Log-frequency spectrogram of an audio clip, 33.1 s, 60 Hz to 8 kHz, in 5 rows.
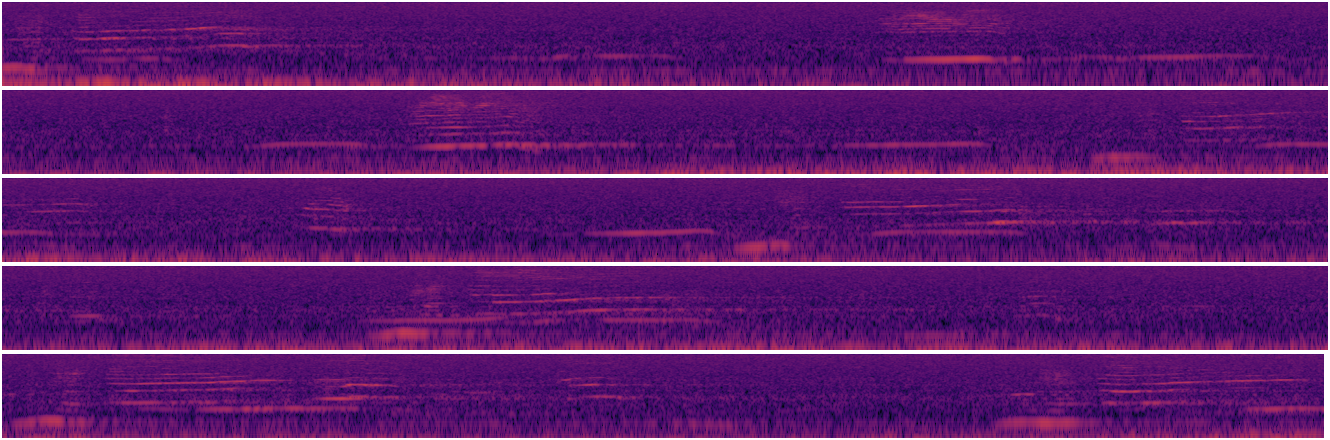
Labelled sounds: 0.0	1.3	humpback whale, 0.83 to 3.5 kHz
4.4	4.9	humpback whale, 1.3 to 4.3 kHz
8.7	9.2	humpback whale, 0.83 to 3.8 kHz
12.5	13.7	humpback whale, 0.80 to 2.2 kHz
14.7	15.0	humpback whale, 1.2 to 1.4 kHz
17.5	18.4	humpback whale, 0.93 to 4.1 kHz
22.2	23.3	humpback whale, 0.90 to 5.6 kHz
27.0	29.0	humpback whale, 0.80 to 7.4 kHz
29.3	29.6	humpback whale, 1.2 to 2.1 kHz
32.0	33.1	humpback whale, 0.83 to 2.6 kHz

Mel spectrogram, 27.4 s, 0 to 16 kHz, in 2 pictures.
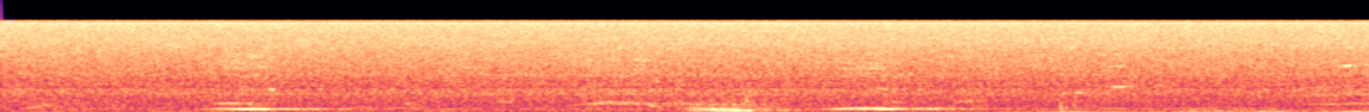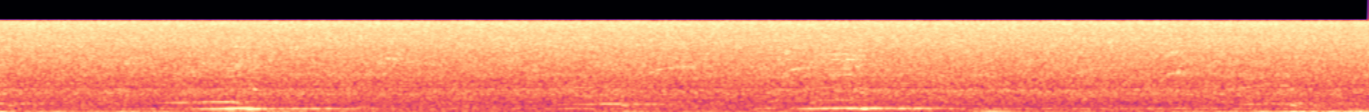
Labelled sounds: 11.1	11.3	humpback whale, 0.80 to 1.0 kHz

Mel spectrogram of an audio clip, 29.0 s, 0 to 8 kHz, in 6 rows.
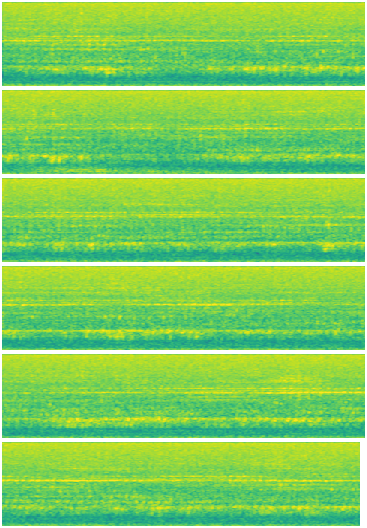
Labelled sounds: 27.9	28.2	vessel noise, 1.3 to 1.8 kHz

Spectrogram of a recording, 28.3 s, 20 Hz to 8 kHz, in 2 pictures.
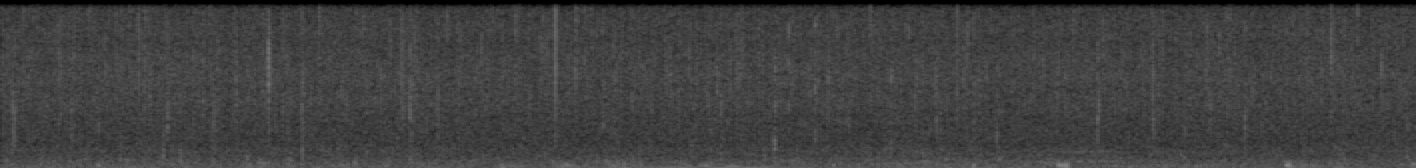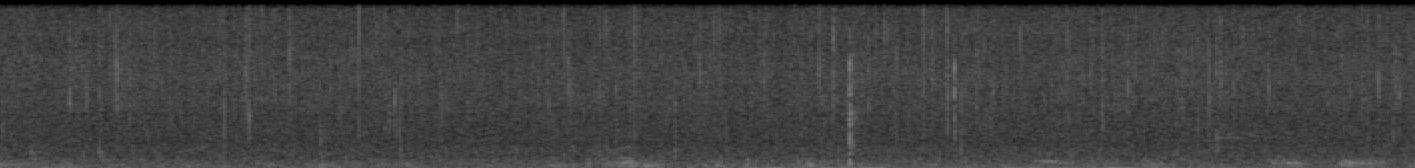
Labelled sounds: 26.3	26.6	water noise, 1.4 to 1.7 kHz

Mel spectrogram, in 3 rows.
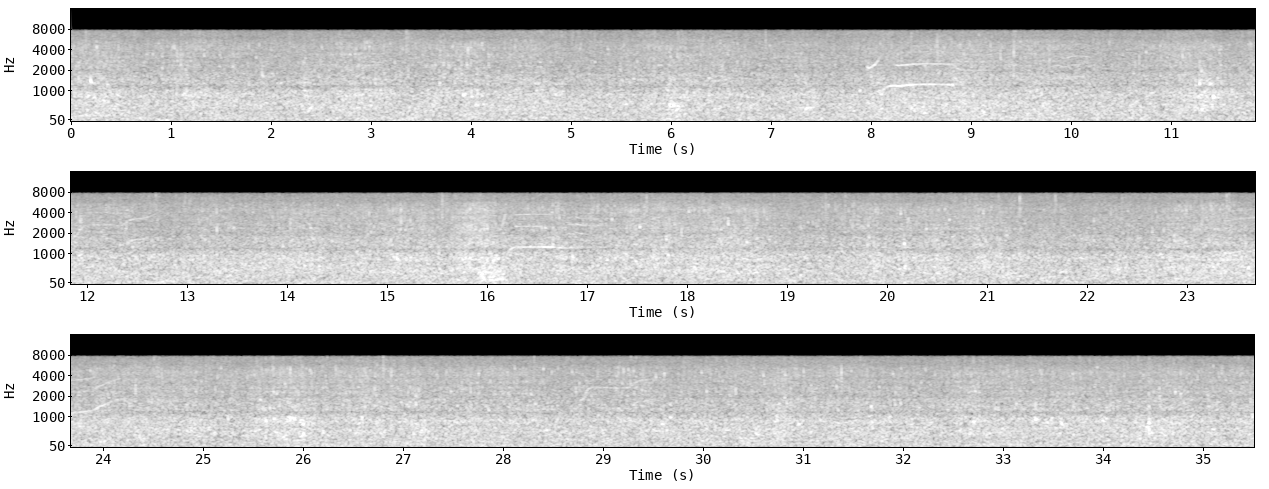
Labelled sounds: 8.1	8.8	killer whale, northern resident, A clan, AB subclan, H01 pod, 0.97 to 2.5 kHz
9.9	10.2	killer whale, northern resident, A clan, AB subclan, H01 pod, 3.0 to 3.2 kHz
12.4	12.6	killer whale, northern resident, A clan, AB subclan, H01 pod, 1.4 to 1.8 kHz
16.2	17.2	killer whale, northern resident, A clan, AB subclan, H01 pod, 1.0 to 3.9 kHz
23.5	24.1	killer whale, northern resident, A clan, AB subclan, H01 pod, 1.1 to 3.8 kHz
28.8	29.2	killer whale, northern resident, A clan, AB subclan, H01 pod, 2.5 to 2.7 kHz

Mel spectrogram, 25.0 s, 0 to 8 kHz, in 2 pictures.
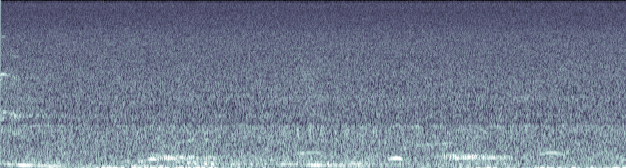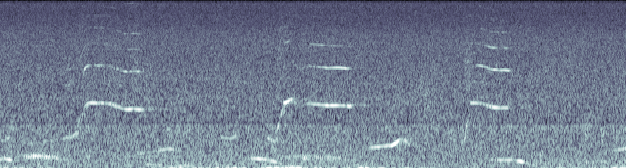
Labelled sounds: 14.2	15.5	humpback whale, 0.93 to 2.3 kHz
18.1	19.5	humpback whale, 0.93 to 3.6 kHz
21.9	22.7	humpback whale, 1.0 to 3.5 kHz

